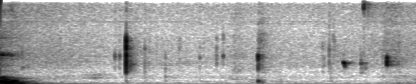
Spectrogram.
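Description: A few faint, scattered clicks from a computer keyboard or mouse being used on the slides, over a faint steady low hum; the last word of speech trails off at the very start.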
